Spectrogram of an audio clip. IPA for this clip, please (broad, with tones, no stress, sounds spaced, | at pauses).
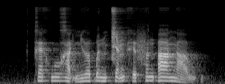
k ɛ˧ h w u˧ ɣ a̰˧˨ j ɲ ɨ˧ ə̯ ɓ ə˧ n t͡ɕ a̰˧˥ ŋ h ḛ˧˨ f ə˧ n ʔ aː˧ ŋ a̰ː˧˨ w ʔ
